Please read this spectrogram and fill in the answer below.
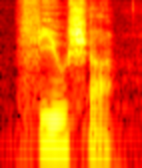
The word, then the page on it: fuchsia: American English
